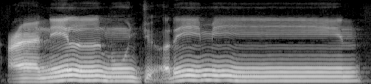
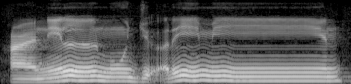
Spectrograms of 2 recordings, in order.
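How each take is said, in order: The two takes are said the same way.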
